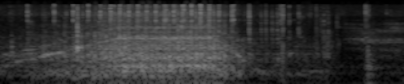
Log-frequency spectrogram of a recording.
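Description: A sewing machine runs steadily for about a second and a half, stitching quilt fabric for a mini quilt stocking, with a brief ramp up and a slowing stop, then quiet handling sounds.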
